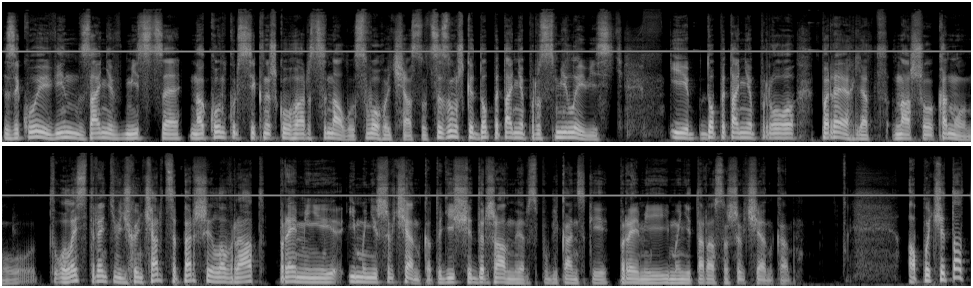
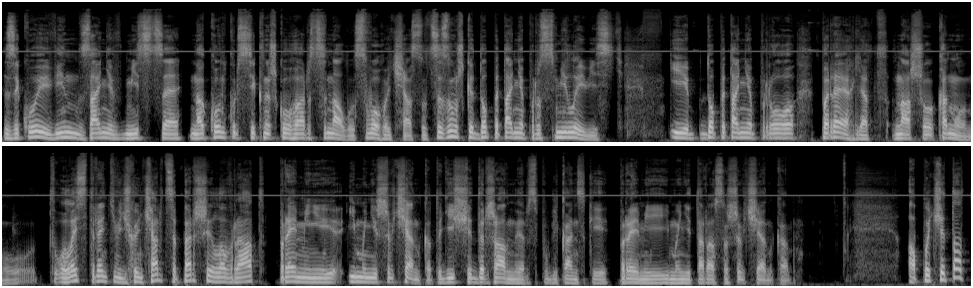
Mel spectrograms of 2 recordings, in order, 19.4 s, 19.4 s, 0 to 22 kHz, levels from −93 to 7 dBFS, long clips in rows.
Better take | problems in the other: second | high-pitched whine; loud; throughout; 5 kHz, 8 dB below the speech; faint in the second

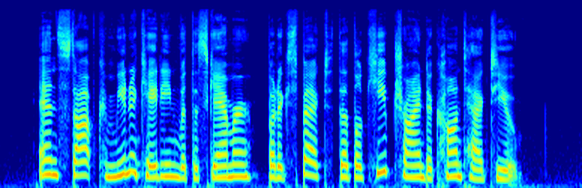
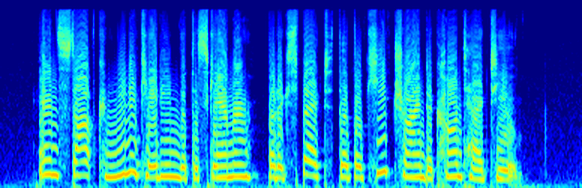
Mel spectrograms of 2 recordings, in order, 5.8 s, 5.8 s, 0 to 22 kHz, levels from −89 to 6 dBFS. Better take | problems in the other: first | distortion; heavy; 7 dB below the speech

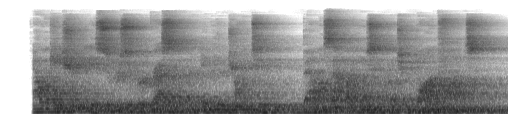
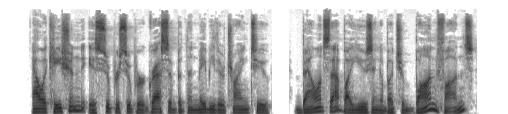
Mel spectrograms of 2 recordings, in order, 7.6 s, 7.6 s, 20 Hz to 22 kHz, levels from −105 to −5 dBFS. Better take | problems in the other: second | off-mic speech; far // room echo; strong; dies away in 3 s

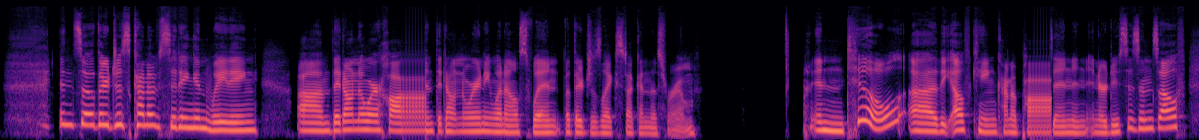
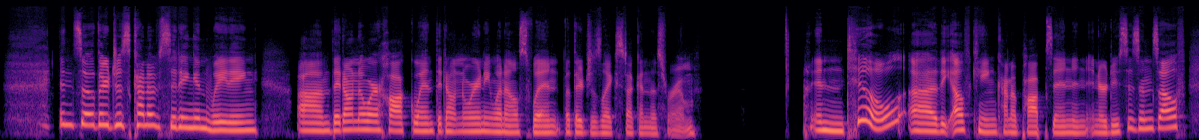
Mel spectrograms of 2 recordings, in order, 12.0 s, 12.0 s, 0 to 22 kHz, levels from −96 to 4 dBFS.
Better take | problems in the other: second | audio freezing; at 4 s and at 10 s

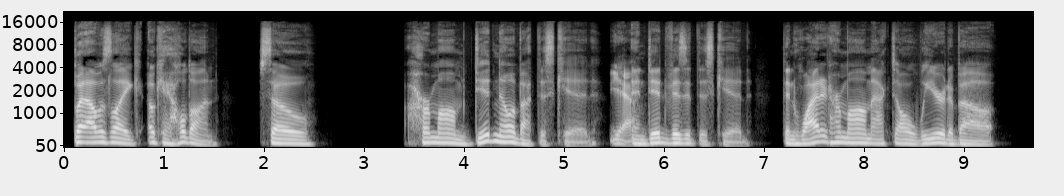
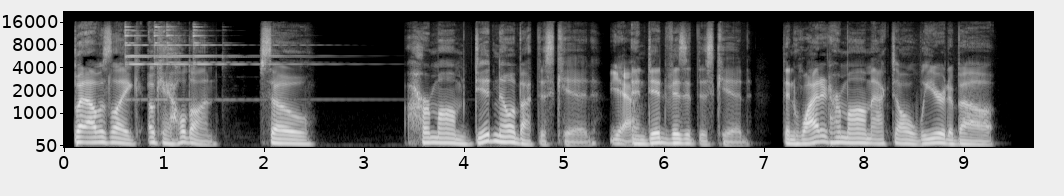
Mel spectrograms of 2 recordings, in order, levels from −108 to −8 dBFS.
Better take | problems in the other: first | doorbell; noticeable; from 0.5 to 2 s; peak 3 dB below the speech

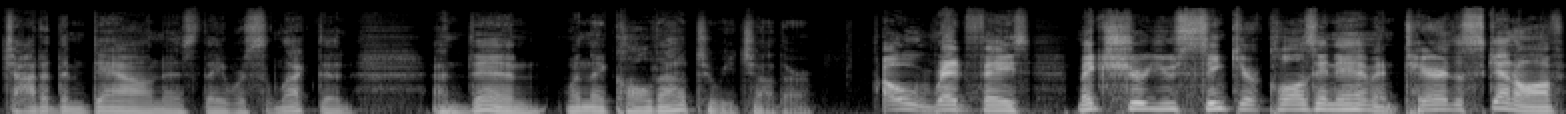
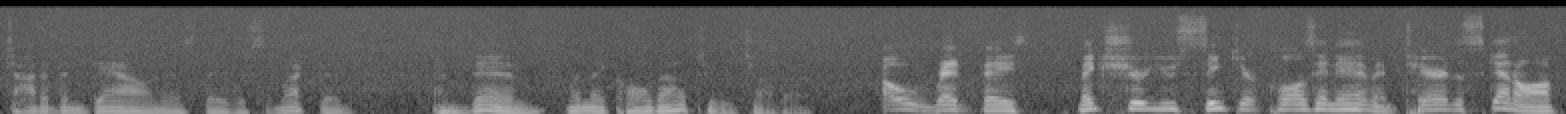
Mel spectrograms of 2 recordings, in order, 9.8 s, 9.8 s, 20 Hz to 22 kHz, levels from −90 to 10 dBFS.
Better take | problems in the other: first | hiss; loud; throughout; 5 dB below the speech

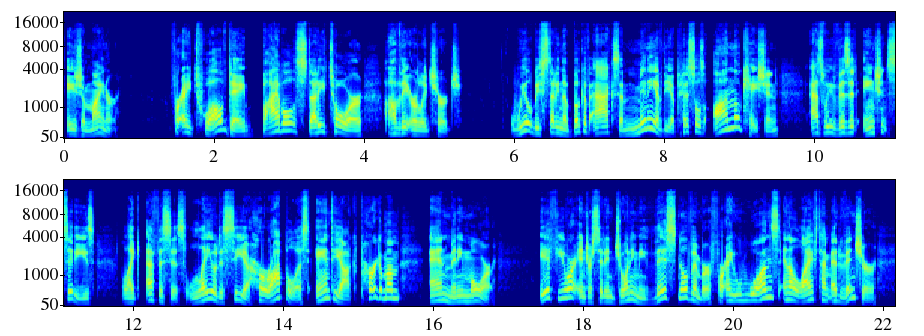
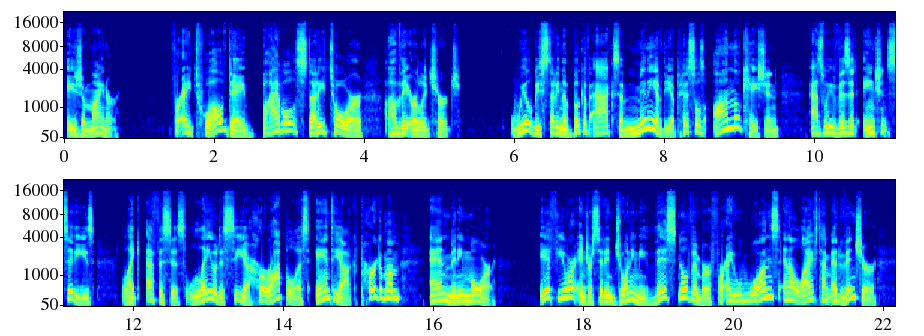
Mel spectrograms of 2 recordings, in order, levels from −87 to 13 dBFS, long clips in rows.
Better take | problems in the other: second | thin; very; fading below 700 Hz

